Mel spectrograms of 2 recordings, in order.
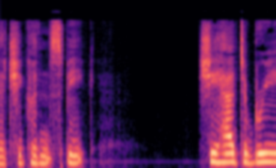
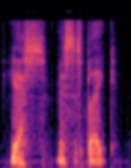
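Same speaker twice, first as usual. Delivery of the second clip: whispered reply; 6 dB quieter than usual. Acted. Shooks voiced answering on phone.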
